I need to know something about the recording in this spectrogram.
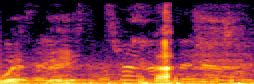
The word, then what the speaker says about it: Whitby: Geo Rambles here in Whitby or to give its local pronunciation Whitby here in North Yorkshire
